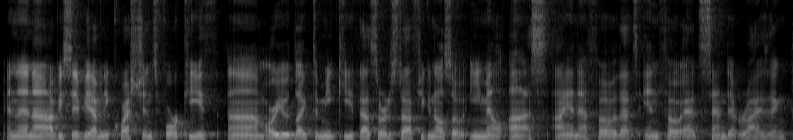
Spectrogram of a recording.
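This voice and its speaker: A man hosting an interview show, talking in a casual, informal and halting conversational way. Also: medium pitch, flat delivery, gravelly, bright, forceful tone.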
